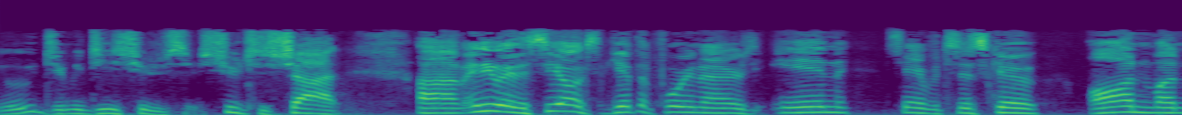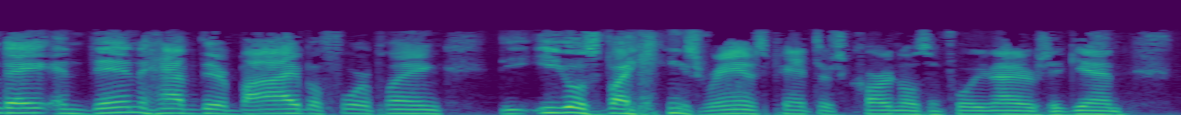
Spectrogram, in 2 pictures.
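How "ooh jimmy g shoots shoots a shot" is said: ordinary talk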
